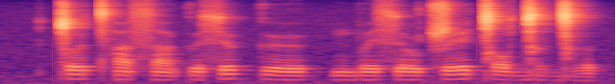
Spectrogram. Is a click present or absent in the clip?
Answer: present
